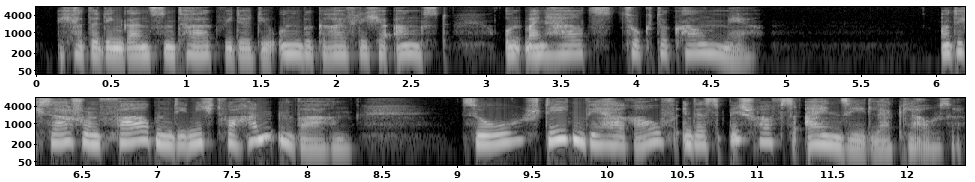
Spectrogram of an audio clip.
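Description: Radio play casting: a moody, fanciful woman poet with a lowish voice, theatrical and expressive, reading intimate letters. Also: breathy edge, no echo, studio quality. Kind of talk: literary radio drama, dramatic letter reading.

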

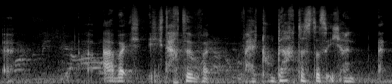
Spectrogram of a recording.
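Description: A woman's voice: low voice, moderate pace, in a whisper, natural voice. A woman playing a wary young female pirate who passes as a man in a German audio drama, speaking hesitantly and stammering. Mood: flustered, hesitant. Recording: music under the voice.

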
